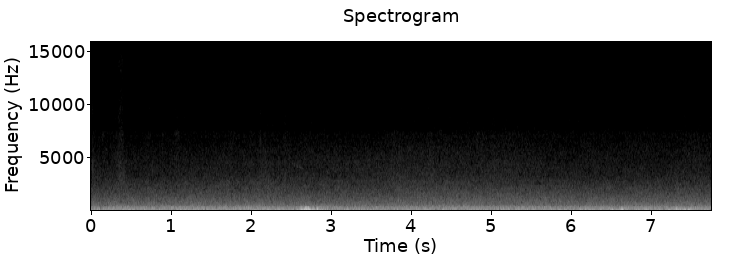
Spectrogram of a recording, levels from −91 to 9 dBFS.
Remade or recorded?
recorded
